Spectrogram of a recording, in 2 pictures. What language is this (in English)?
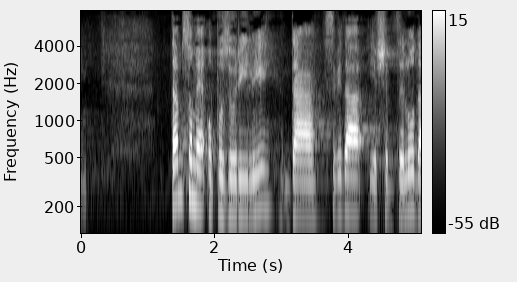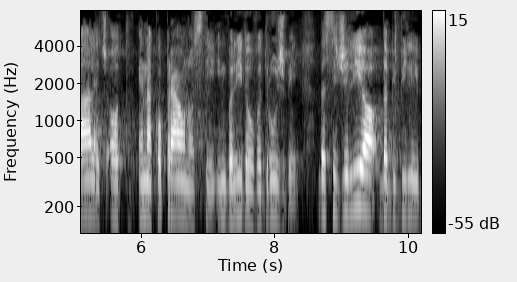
Slovenian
